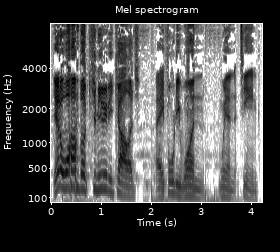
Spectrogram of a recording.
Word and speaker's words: Itawamba: Itawamba. – Okay. – Actually sounds right.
